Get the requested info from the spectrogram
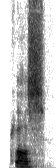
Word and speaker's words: PLOS: PLOS.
